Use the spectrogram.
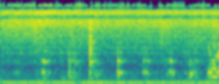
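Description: Bacon fat sears and sizzles in a pot while cooking chili, a steady hiss punctuated by soft stirring clicks and scrapes, up close with no talk.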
